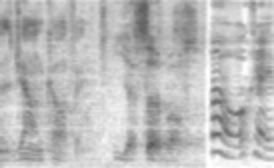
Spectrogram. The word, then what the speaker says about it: Coffey: Your name is John Coffey. Yes, sir, boss. Oh, okay, that's John Coffin. Okay. Like to drink, only not spelled the same.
